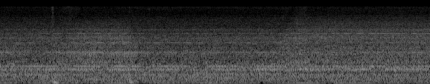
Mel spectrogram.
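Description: Steady background hum and hiss of the recording room, with two faint low thumps, about half a second and about a second and a quarter in.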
